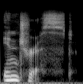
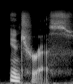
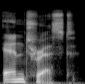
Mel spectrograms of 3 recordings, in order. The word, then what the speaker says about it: interest: all in checking is interest. Yes. And let's just clarify for everyone listening, native speakers almost always pronounce that word as two syllables. Right. They don't say interest. Exactly. It's interest.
